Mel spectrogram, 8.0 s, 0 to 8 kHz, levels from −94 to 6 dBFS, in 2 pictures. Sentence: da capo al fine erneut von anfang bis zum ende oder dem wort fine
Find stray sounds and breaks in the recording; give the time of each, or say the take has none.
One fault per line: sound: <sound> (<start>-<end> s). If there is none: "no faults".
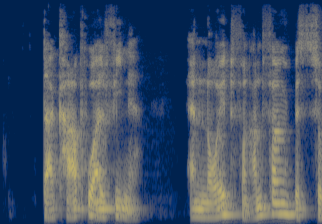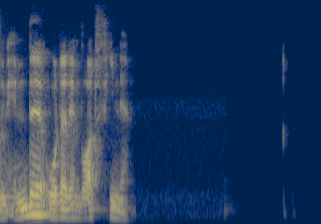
no faults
